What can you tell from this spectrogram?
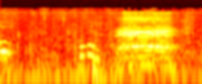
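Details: Goat being fed: brief Indonesian chatter, then a single loud, tremulous bleat lasting under a second, bright and nasal with a shaky vibrato.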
